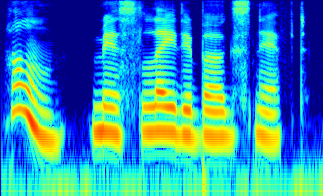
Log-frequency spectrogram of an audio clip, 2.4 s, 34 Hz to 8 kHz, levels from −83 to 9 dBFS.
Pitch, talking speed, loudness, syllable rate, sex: 200 Hz, 100 wpm, -17 LUFS, 3.4 syllables/s, female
